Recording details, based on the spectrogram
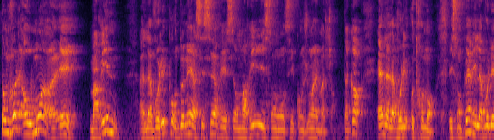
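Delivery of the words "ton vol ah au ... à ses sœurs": loud, high outburst; heated shouting. Real, not acted. Speaker accuses a politician of theft, shouting.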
